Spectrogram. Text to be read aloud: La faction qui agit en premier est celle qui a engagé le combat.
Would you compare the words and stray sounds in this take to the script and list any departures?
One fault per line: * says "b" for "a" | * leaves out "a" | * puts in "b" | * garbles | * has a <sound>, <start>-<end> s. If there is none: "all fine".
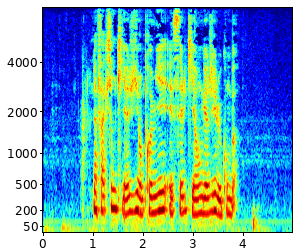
all fine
